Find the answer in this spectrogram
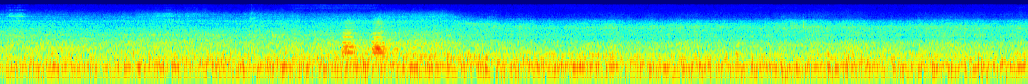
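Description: Covered hopper cars of a Norfolk Southern grain train rolling past close by, a steady rumble of wheels on rail. About three and a half seconds in, a locomotive horn gives two short toots.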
